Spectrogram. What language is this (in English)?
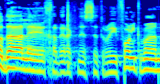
Hebrew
